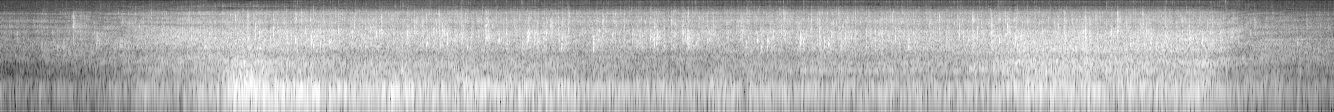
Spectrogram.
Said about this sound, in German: Ich habe jetzt hier, ähm, ich habe hier jetzt so ein bisschen äh, Donner drinne, ich habe so ein bisschen äh, Sprudel drinne, Regen äh, und so weiter.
